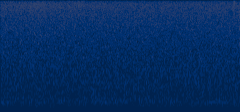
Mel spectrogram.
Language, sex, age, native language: Icelandic, female, 40-49, Icelandic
